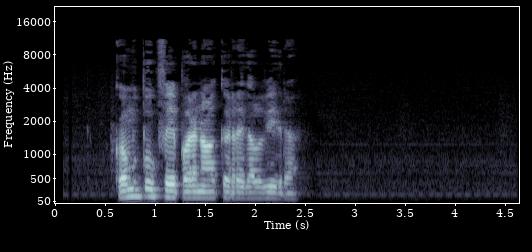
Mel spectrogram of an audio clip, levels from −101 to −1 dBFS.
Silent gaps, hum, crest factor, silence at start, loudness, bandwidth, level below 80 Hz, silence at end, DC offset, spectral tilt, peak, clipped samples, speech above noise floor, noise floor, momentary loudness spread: none; none; 20 dB; 0.6 s; -27 LUFS; 11.5 kHz; -84 dBFS; 2.25 s; under 0.1%; -6.5 dB/octave; -10 dBFS; under 0.1%; 49 dB; -75 dBFS; 12 LU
